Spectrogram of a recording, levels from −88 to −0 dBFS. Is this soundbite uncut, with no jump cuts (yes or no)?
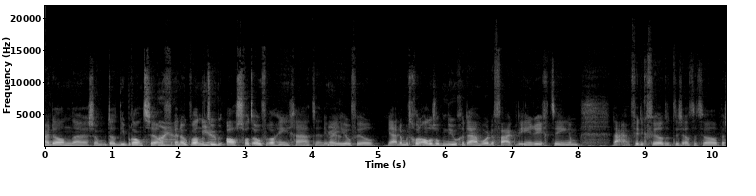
no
